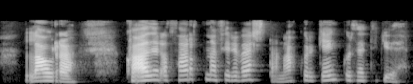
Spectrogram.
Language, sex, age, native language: Icelandic, female, 60-69, Icelandic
